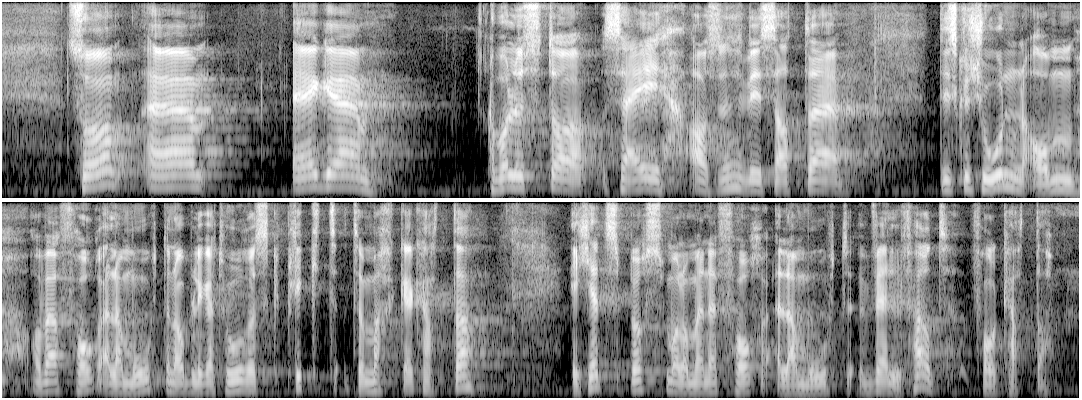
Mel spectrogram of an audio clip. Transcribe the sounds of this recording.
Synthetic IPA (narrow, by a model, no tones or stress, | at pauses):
sɔ | ɛɡ | hɑːbɑːɾlʏst̪ɔsæɪɑ̰ːʋst̪ʉnʋiːsɑt̪ | d̪̥ɪskʉʂuːnn̩ʔɔ̰mɔʋæːʁəfɔɾɛ̰lːəɾmuːt̪ɛnɔblɪɡɑt̪ʰuːɾɪskpʰlɪkt̪ʰːɪlɔmɑʁkɑkʰɑt̪ːɑ | ɛʁɪçːəɛt̪spœʁsmoːlɔmɛnæfɔɾɛ̰lːəɾmuːt̪ʋɛlfæʁd̪fɔʁkʰɑt̪ːɑ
